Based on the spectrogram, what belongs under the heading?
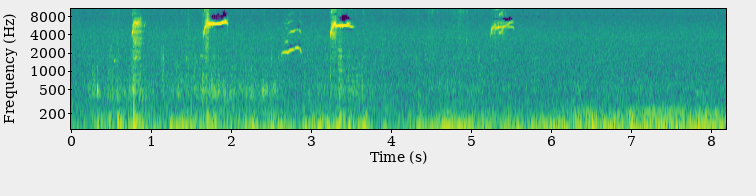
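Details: Little owl chicks, just three days old, begging loudly for their mother in June 2024: a few scattered thin, high squeaky cheeps separated by pauses, over a low background rumble.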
